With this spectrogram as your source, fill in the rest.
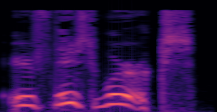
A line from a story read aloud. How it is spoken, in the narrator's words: Walker grumbled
